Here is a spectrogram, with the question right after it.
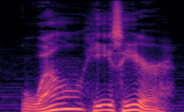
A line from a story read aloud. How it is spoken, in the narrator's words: he said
